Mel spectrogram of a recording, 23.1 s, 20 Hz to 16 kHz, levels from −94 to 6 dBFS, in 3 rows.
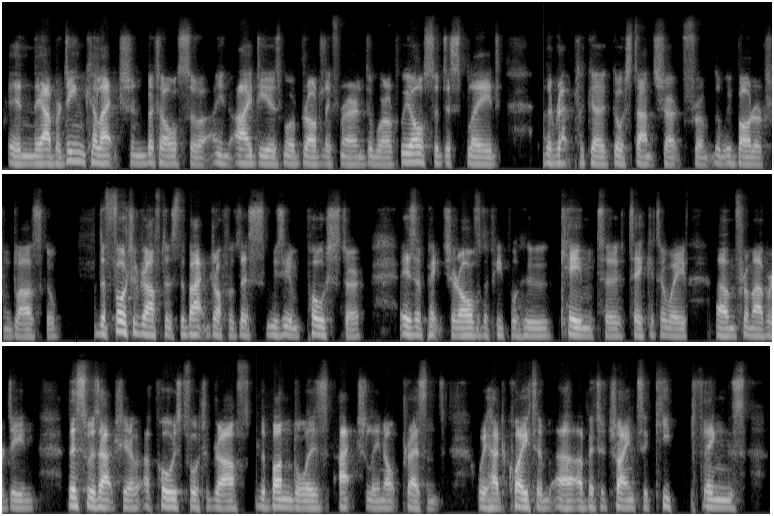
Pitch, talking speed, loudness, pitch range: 125 Hz, 195 wpm, -27 LUFS, 115-130 Hz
